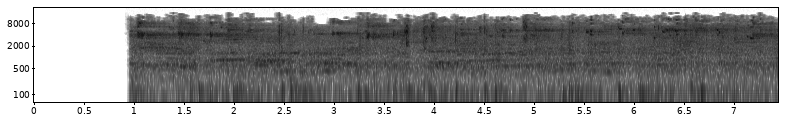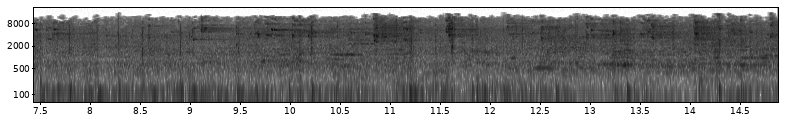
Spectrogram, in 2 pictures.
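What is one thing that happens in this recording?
Sneakers squeak on a hardwood court.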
